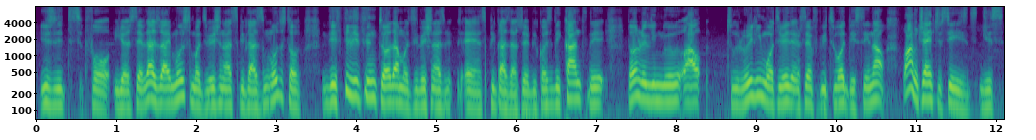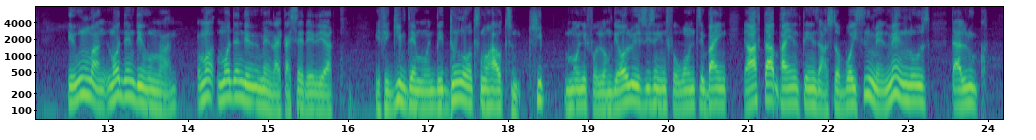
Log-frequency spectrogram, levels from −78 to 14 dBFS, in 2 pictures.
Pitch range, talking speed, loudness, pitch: 115-145 Hz, 230 wpm, -12 LUFS, 125 Hz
